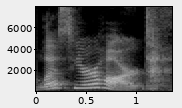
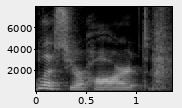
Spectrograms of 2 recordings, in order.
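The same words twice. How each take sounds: First: It is said in a sharp, cutting tone. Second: It is said in a soft, pitying tone. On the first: The speaker thinks the person is stupid. "a little sharper or cutting a little bit more" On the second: The speaker feels sorry for the person. "One might be pity"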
